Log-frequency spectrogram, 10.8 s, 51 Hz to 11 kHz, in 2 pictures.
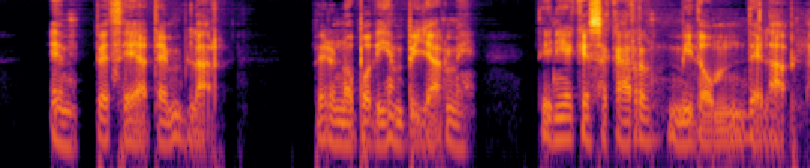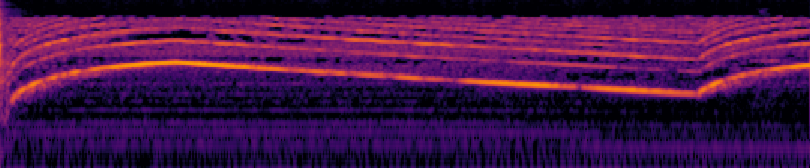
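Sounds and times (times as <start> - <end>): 
speech: 0.3 - 5.5
Guardia Civil police siren wailing at night: 5.3 - 10.7.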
